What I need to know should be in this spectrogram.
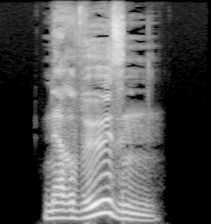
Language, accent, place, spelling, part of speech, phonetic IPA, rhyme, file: German, Germany, Berlin, nervösen, adjective, [nɛʁˈvøːzn̩], -øːzn̩, De-nervösen.ogg
- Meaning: inflection of nervös: 1. strong genitive masculine/neuter singular 2. weak/mixed genitive/dative all-gender singular 3. strong/weak/mixed accusative masculine singular 4. strong dative plural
